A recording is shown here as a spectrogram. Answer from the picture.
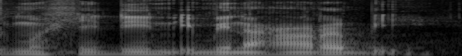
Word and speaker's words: Muhyiddin Ibn Arabi: He pronounced it correct, okay, which is Muhyiddin Ibn Arabi. The writing is, I would say, a bit misleading.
